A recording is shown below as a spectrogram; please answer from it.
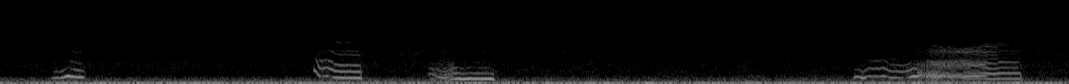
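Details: A pet fox, said to be grumpy and complaining, makes a few short nasal squeaks and wavering whines, spaced several seconds apart. A constant low hum runs underneath.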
